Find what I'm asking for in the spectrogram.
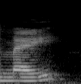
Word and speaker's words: May: And then I changed into May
